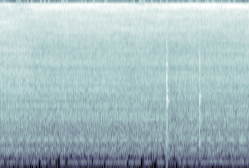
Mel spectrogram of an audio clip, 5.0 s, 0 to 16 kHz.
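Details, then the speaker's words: 2004 BMW E46 325xi idling after DISA valve replaced: loud steady hiss with occasional sharp pops and crackle, stuttering uneven idle; codes P0171, P0174, P0300-P0306, suspected intake vacuum leak, CCV doubted, problem ongoing about 10,000 miles. "and cracking again um I don't think it's my CCV there's no smoke coming out it's just horrible idling right now so I'm gonna turn that off okay"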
